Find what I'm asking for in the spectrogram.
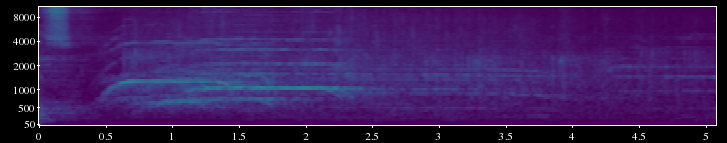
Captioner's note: crowd applauds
